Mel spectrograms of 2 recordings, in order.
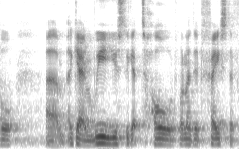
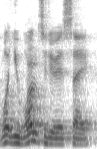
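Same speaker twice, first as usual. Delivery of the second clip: ordinary talk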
